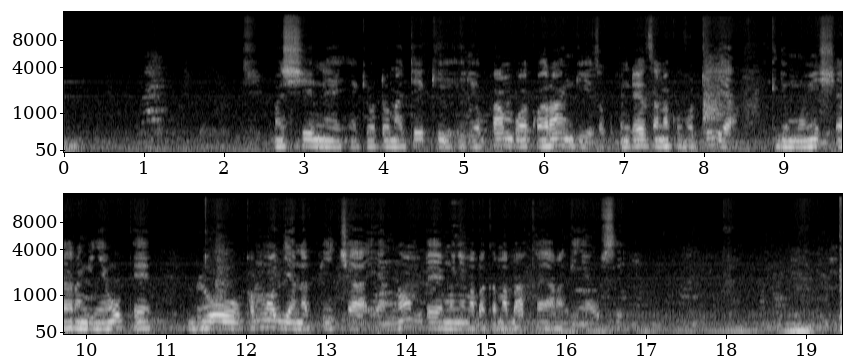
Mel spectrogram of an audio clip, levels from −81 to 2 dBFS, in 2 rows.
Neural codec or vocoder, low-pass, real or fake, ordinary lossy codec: vocoder, 44.1 kHz, 128 mel bands every 256 samples, BigVGAN v2; 14.4 kHz; fake; MP3, 96 kbps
